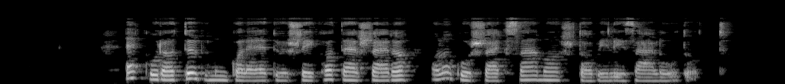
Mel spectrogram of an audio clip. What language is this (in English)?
Hungarian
